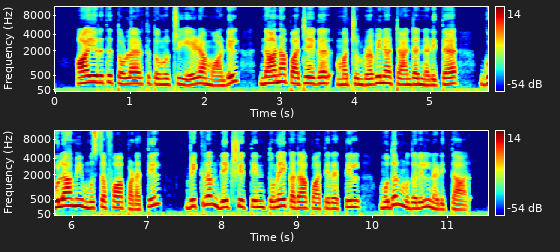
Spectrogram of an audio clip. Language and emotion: Tamil, neutral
